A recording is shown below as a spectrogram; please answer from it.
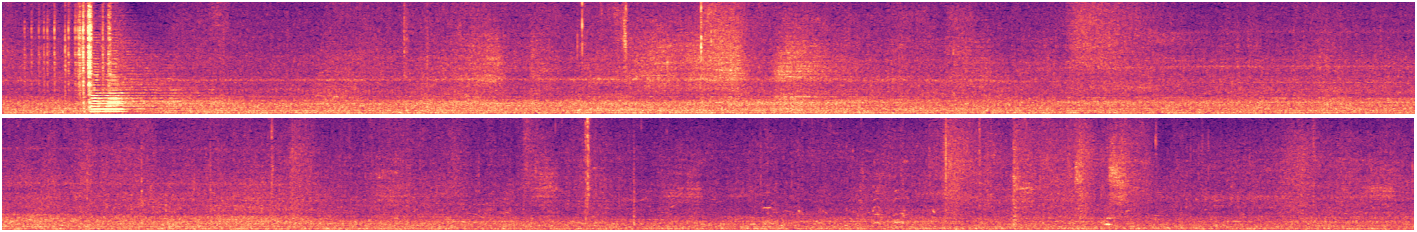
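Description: A lorry horn sounds one short toot about a second in, then the HGV's engine and cab noise run steadily as the truck drives slowly along.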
